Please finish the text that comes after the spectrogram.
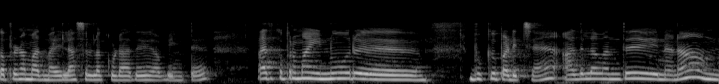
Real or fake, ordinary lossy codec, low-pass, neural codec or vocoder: real; none; 7.2 kHz; none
